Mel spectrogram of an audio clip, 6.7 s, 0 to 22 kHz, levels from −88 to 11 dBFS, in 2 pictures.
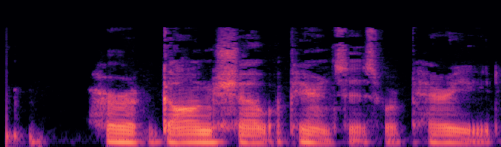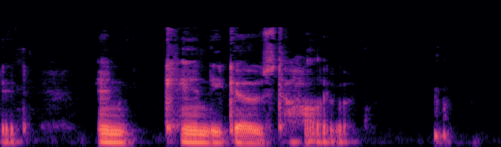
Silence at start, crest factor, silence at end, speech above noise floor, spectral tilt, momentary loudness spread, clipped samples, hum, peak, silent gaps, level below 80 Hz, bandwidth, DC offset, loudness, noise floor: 0.05 s; 18 dB; 0.35 s; 20 dB; -6 dB/octave; 22 LU; under 0.1%; none; -2 dBFS; none; -30 dBFS; 11.5 kHz; under 0.1%; -19 LUFS; -39 dBFS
